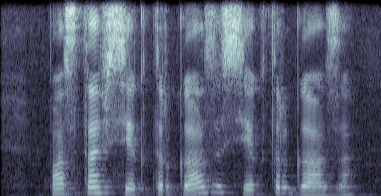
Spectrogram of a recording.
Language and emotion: Russian, neutral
